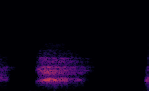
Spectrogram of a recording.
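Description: A single muffled bark rises from a dog downstairs, one fuller burst between the clipped edges of others, fairly distant and alone without speech.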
